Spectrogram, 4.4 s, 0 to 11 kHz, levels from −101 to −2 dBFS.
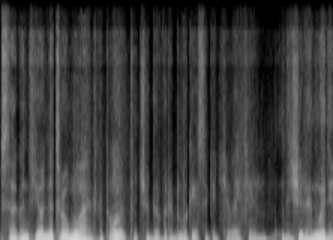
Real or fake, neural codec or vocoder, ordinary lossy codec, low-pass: fake; codec, 16 kHz in and 24 kHz out, 0.9 kbps, LongCat-Audio-Codec, four codebook decoder; Opus, 16 kbps; 9.9 kHz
